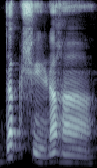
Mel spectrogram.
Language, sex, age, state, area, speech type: Sanskrit, male, 18-30, Haryana, rural, read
